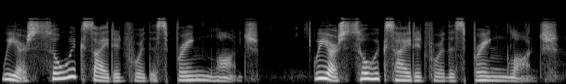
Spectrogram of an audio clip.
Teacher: You round your lips for so, and then excited is not rounded. So in that movement from so, keep your voice going, and then a W will just automatically happen.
